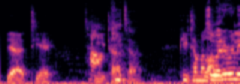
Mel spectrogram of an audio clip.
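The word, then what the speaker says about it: Peeta: By the way, how do you pronounce his name? Who? Is it Peter or is it Peta?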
